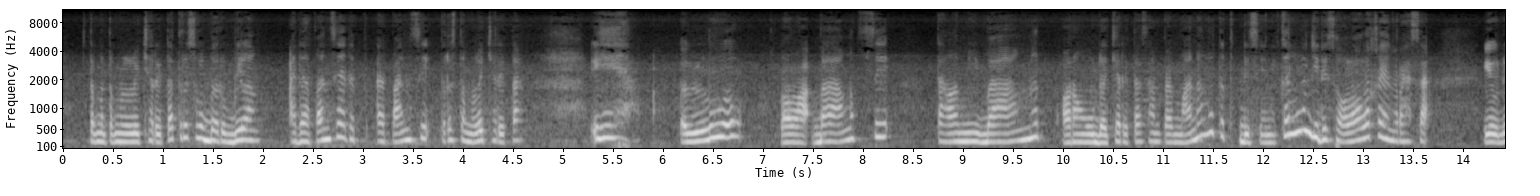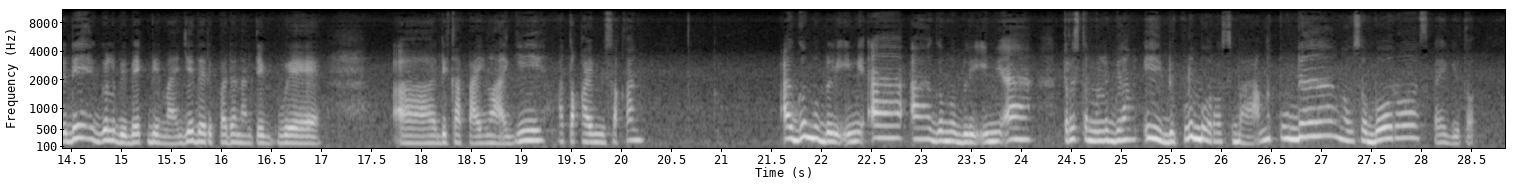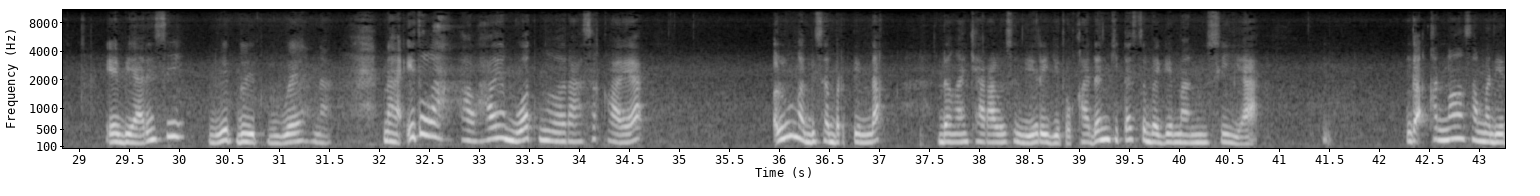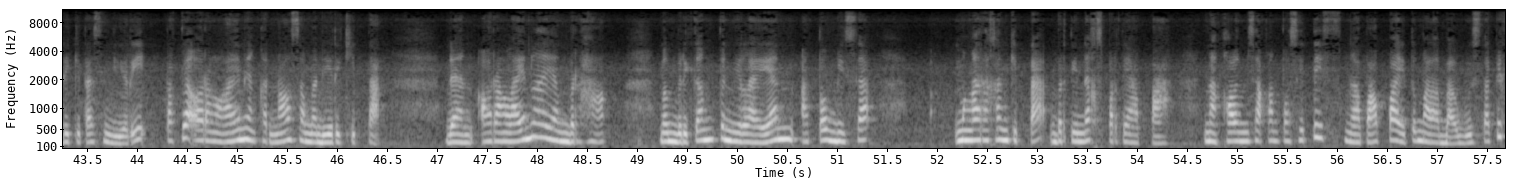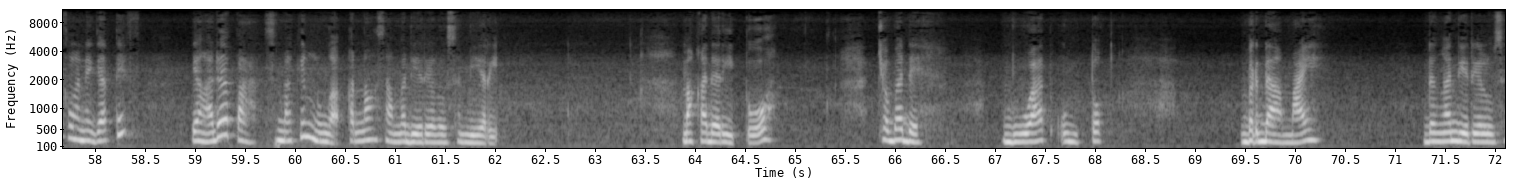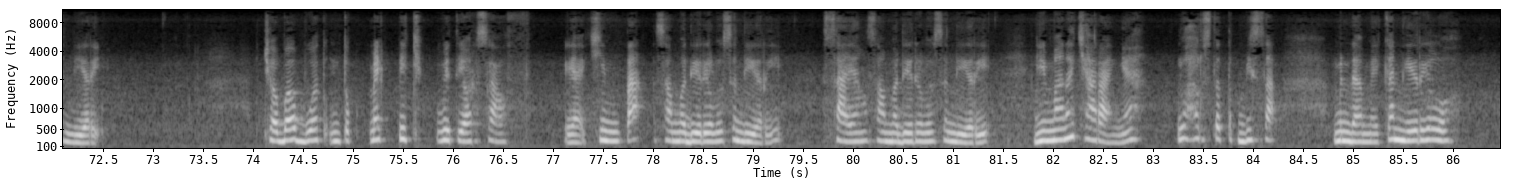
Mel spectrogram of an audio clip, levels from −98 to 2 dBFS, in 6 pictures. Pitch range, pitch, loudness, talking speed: 195-245 Hz, 215 Hz, -19 LUFS, 140 wpm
